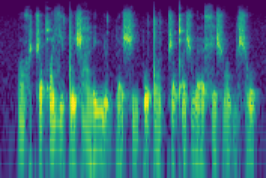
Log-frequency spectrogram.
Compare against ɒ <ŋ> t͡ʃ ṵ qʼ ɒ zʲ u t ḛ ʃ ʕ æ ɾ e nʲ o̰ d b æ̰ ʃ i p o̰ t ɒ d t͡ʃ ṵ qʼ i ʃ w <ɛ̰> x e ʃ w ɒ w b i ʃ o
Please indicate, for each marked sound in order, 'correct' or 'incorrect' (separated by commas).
incorrect, incorrect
